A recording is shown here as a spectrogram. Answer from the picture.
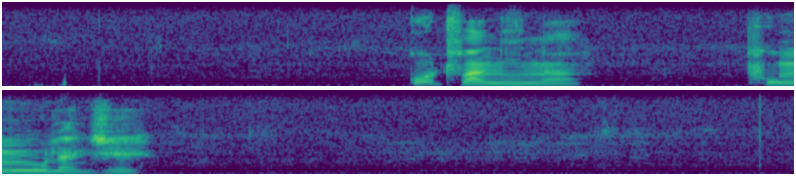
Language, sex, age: Swati, male, 23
